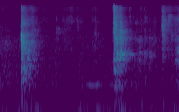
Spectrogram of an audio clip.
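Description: Near silence: room tone, broken by two faint brief rustling noises about a second apart.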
